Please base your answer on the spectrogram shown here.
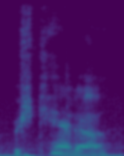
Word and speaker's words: bruschetta: Bruschetta. Yeah, okay, so it's like a slurred K. Like, right, because chemistry.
